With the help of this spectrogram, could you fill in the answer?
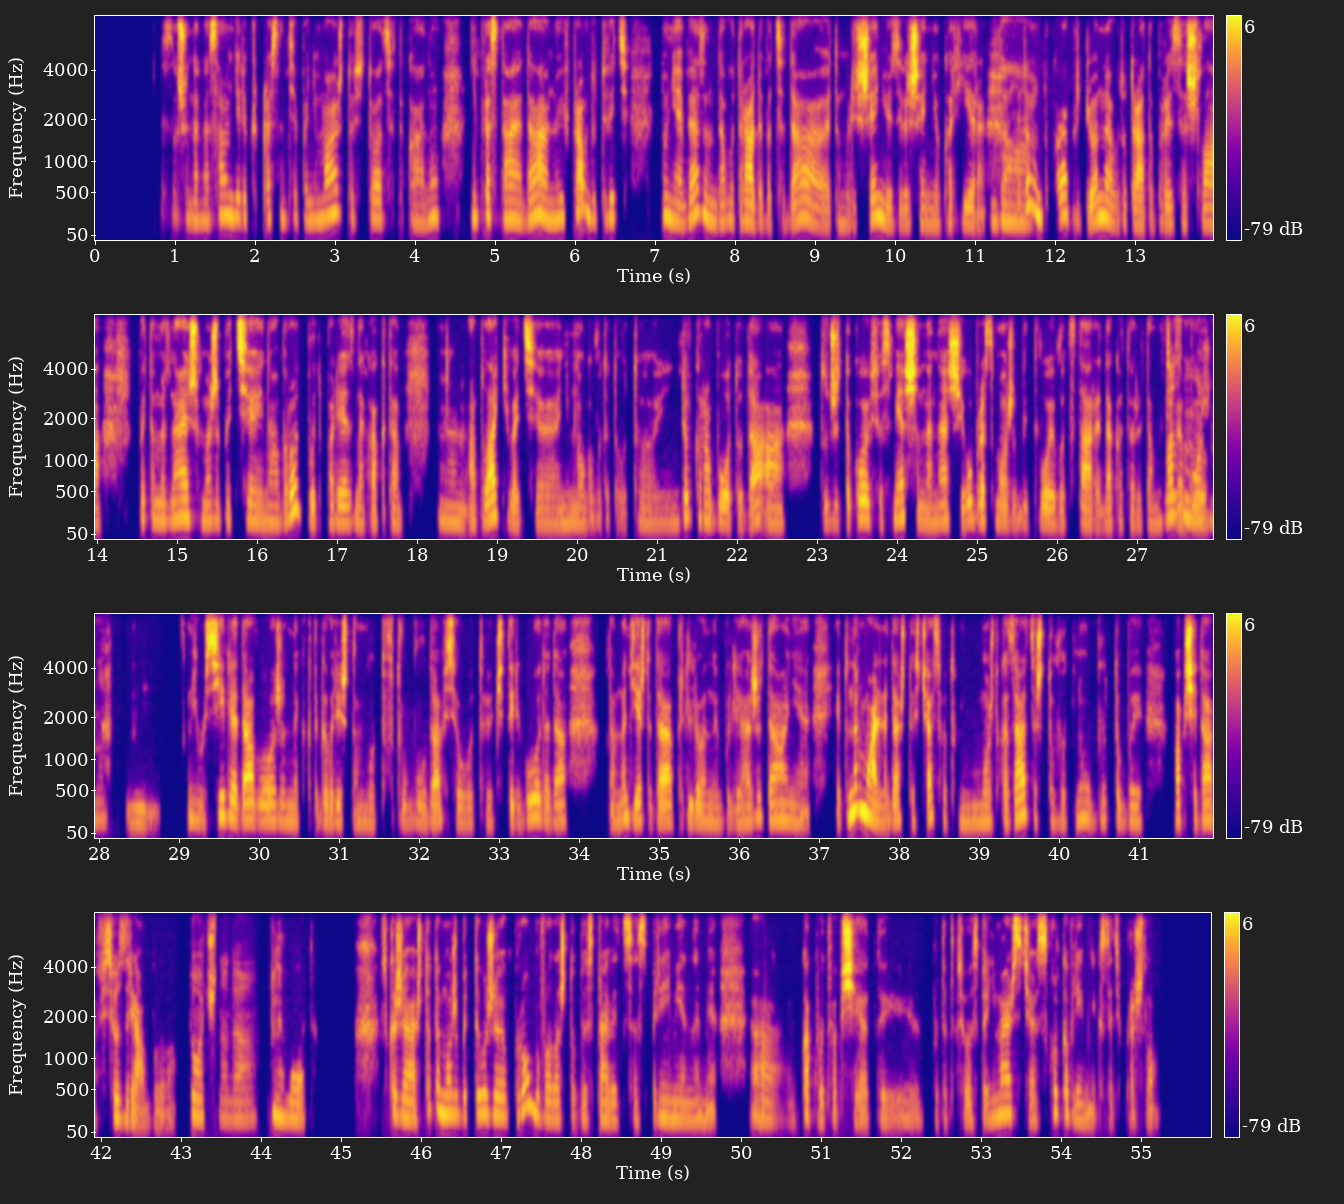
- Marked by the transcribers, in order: tapping
- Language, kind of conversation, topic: Russian, advice, Как принять изменения и научиться видеть потерю как новую возможность для роста?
